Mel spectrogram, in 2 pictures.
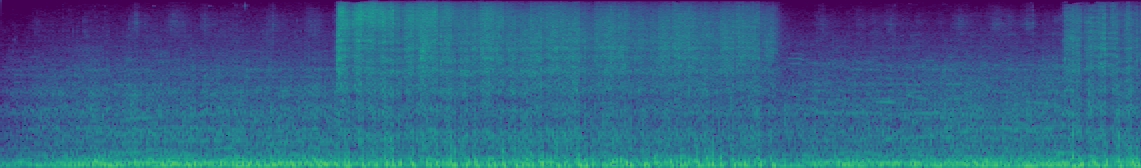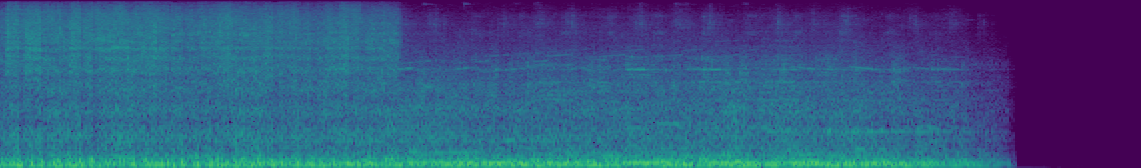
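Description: Night crowd noise with music and voices over a deep, rumbling low end, broken by two long hissing whooshes of about three seconds each from propane flame effects firing. All of it cuts off suddenly near the end.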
